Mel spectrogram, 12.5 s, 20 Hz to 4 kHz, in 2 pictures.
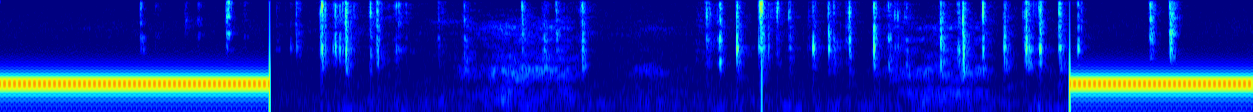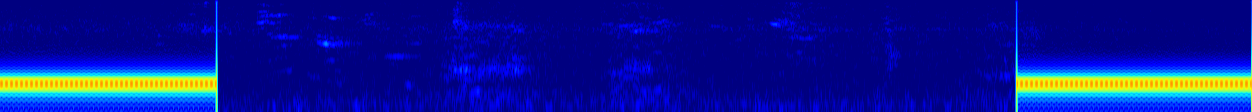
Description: Ringback tone (North America), 440 + 480 Hz.
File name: CENTRAL MULTIMODAL / out josimar.cruz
